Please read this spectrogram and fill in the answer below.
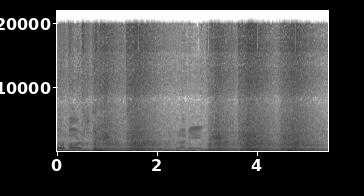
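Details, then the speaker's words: Airboat big V8 converted to Holley Sniper EFI, both sides at 183°, being tuned with vacuum lines still to do: pulls up through a couple of revs and settles, firing evenly with no misses; very responsive, runs better than ever. "it's really really responsive um and it just runs so much better than it ever has so i'm pretty sure he'll be super super happy with it"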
